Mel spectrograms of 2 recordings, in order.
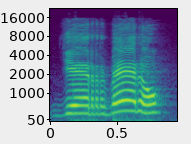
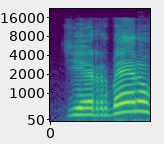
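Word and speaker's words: hierbero: muy común situación está no decimos yerbero yerbero fíjense bien yerbero ni siquiera estoy diciendo no estoy utilizando la g cuando la pronunció voy a escribirlo así yerbero pero cuando yo lo hablo yerbero verdad que no se escucha como si la h no tuviera sonido se escucha así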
